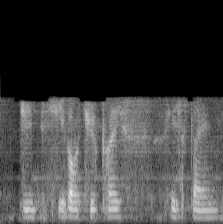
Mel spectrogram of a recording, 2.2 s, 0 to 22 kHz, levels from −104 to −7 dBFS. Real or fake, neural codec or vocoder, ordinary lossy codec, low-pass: fake; codec, 24 kHz, 0.9 kbps, WavTokenizer, medium speech release version 1; MP3, 32 kbps; 3.6 kHz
